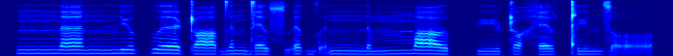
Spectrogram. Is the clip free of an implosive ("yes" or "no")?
yes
